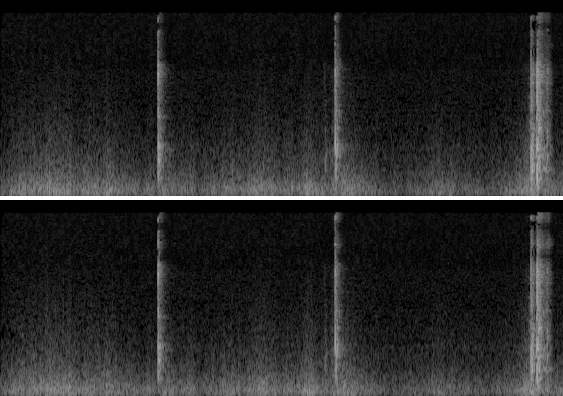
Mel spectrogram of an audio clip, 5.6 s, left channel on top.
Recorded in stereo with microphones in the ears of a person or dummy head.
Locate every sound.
1.6 s a drawer: centre (ahead or behind)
